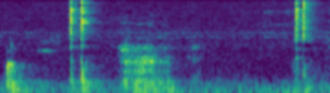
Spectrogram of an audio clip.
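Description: Two quick, faint computer mouse clicks about half a second in, followed by a brief soft noise, over quiet room tone.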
